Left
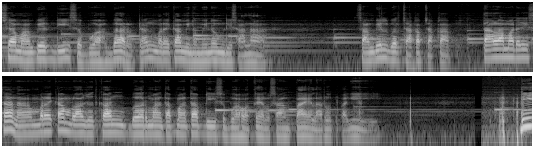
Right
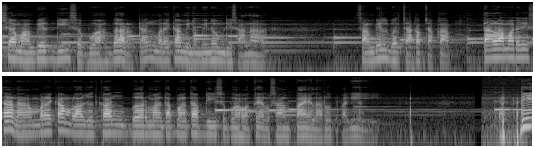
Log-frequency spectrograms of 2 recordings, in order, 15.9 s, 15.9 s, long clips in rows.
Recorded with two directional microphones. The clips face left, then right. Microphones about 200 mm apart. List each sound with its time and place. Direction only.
0.0 s speech: 45° left (ahead or behind)
5.4 s speech: 45° left (ahead or behind)
13.2 s speech: 10° left (ahead or behind)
